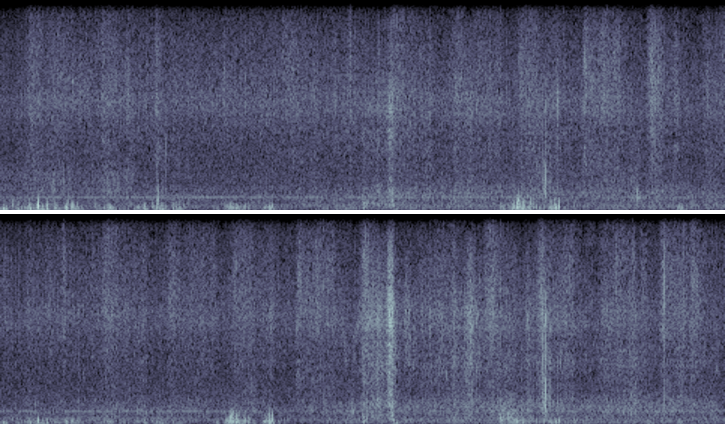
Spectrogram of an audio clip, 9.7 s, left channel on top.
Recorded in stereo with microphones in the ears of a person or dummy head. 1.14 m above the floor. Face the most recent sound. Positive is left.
turn(degrees=-80)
